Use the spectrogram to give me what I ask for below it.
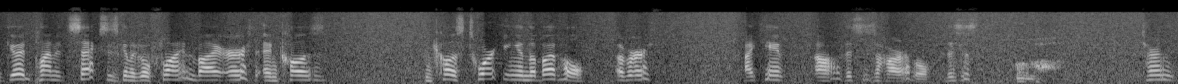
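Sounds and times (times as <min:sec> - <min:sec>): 
speech: 0:00.0 - 0:03.4, 0:04.2 - 0:06.7, 0:07.4 - 0:10.6, 0:11.4 - 0:11.7
static hiss: 0:00.0 - 0:11.7
human voice: 0:10.2 - 0:10.6.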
